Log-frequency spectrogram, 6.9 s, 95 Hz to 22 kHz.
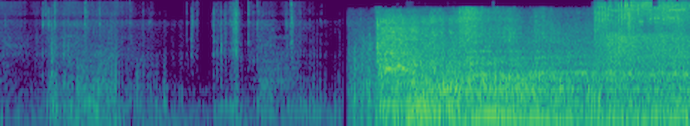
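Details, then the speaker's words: Mercedes-Benz W124 with distributor-type 1JZ/2JZ swap, previously idling rough: starter churns steadily, about four beats a second, but engine never fires; no spark at plugs, loose corroded connection found, ECU later replaced. "BenW124นะฮะเครื่อง1Jจานจ่ายนะครับมาด้วยการเบาสั่นนะแต่ตอนเนี้ยสตาร์ทไม่ติดละกำลังจะเอาขึ้นมาเช็คนะดู"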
